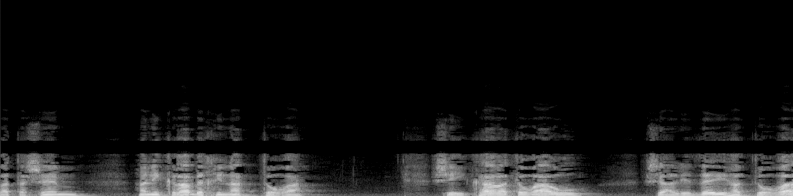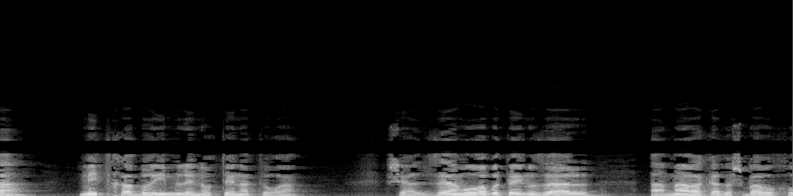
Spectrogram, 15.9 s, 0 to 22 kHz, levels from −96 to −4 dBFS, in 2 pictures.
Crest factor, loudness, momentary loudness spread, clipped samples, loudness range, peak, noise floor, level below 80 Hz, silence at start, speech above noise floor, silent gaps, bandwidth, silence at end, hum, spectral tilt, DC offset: 18 dB; -22 LUFS; 10 LU; under 0.1%; 4 LU; -4 dBFS; -63 dBFS; -48 dBFS; 0 s; 42 dB; none; 8 kHz; 0 s; none; -8.5 dB/octave; under 0.1%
